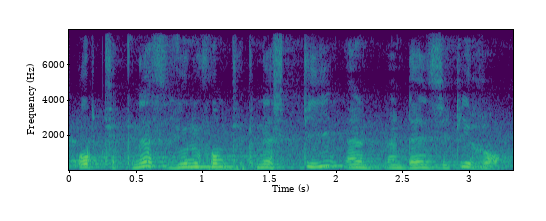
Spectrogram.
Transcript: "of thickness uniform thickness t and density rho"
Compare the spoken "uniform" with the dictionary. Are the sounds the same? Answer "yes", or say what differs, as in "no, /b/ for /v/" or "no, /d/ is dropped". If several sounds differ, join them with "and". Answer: yes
